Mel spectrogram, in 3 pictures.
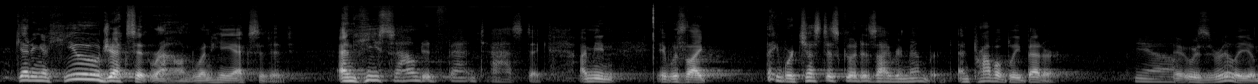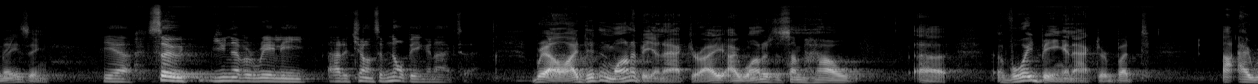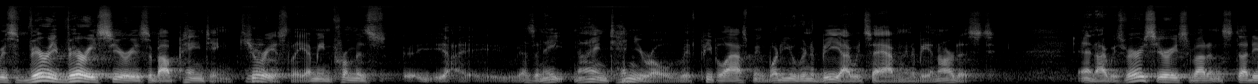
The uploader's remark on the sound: This is a recording of a live event from December 2012.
